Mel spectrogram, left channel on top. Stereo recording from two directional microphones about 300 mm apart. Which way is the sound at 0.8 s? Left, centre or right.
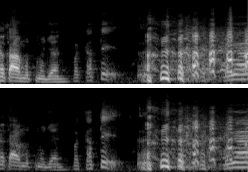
Right.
